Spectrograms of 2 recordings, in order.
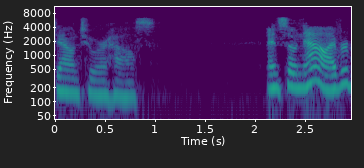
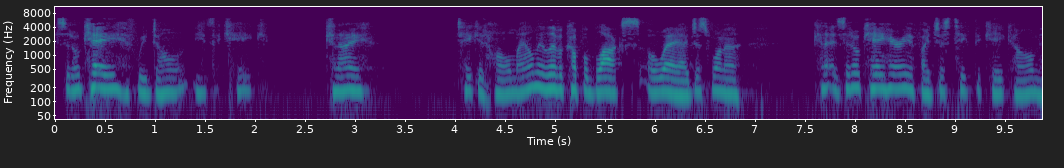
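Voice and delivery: much softer, hushed pleading; soft tearful asking; 10 dB quieter than usual. Retold or imitated. Agnes quietly asks Harry if she can take the cake home, soft. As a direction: ask gently, almost afraid to. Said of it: "she says".

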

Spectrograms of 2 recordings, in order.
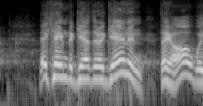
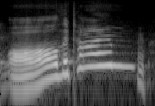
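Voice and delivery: very slow, softer, rising disbelief on "All the time"; incredulous question; 5 semitones higher, 6 dB quieter, much slower than usual. Acted. Little king echoing his advisor's claim, incredulous. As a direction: stretch "All the time" upward, doubting.

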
